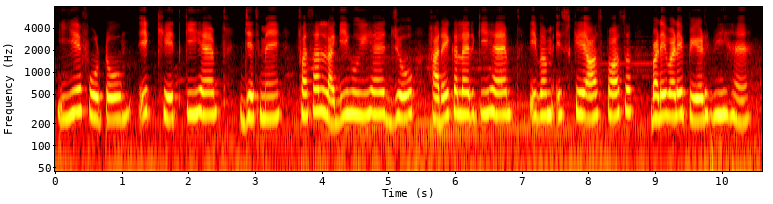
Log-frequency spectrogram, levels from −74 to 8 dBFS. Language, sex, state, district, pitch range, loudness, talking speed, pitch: Hindi, female, Maharashtra, Nagpur, 240-270 Hz, -16 LUFS, 140 wpm, 255 Hz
